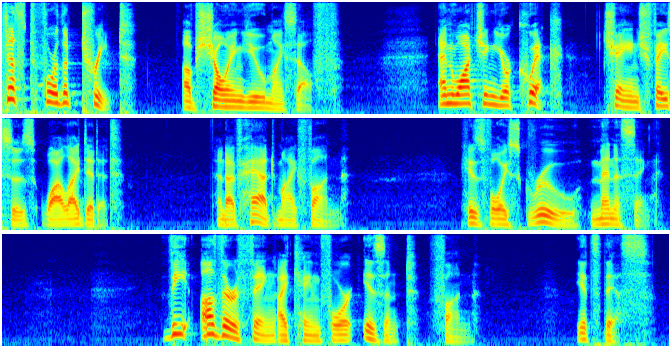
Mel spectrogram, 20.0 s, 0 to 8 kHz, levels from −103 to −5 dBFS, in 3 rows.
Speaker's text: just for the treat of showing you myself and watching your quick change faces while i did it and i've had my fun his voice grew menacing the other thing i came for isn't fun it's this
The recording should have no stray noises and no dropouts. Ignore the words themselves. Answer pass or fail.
pass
